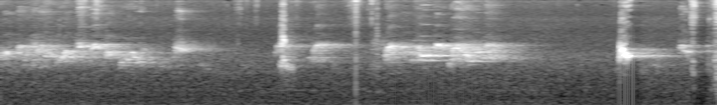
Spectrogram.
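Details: Red-whiskered bulbul, deep-voiced song for teaching young birds: flowing warbled phrases broken by a few sharp clicks, a longer steady phrase, then a sudden bright accented note near the end.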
